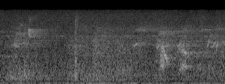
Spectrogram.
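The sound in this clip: Faint bird calls on a forest trail at about 225 meters in June: a few short, thin chirps rise above a steady hiss of background noise, with no voices.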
